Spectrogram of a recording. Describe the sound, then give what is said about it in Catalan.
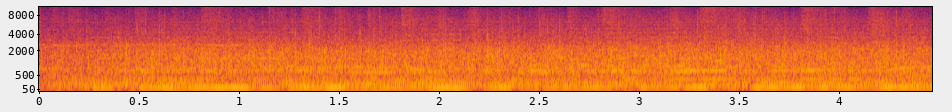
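A large stadium crowd at Villarreal CF applauds steadily as Santi Cazorla appears smiling in a Villarreal kit on a Villarreal crest display, a dense wash of clapping from the whole stand with a low rumble of voices underneath, sustained and loud throughout. “en un escut del Vila-Real Club de Futbol, i ahí apareixia don Santiago Cazorla, somrient, vestit del Vila-Real, i rebia l'aplaudiment de tota la grada.”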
